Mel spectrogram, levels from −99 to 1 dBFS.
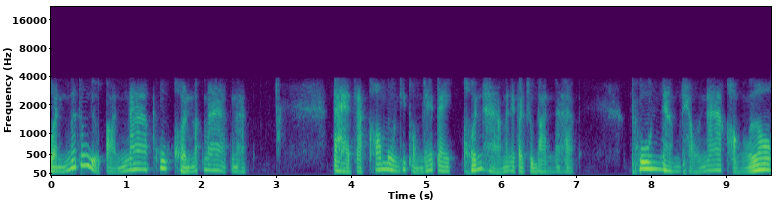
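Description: From start to end, the speech carries AMR narrowband mobile codec damage. Nothing above 3.8 kHz survives, so it sounds thin. The damage is heavy. Few pulses drive the vocal tract model, leaving a buzzy, synthetic quality that points to about 5.15 kbps.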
